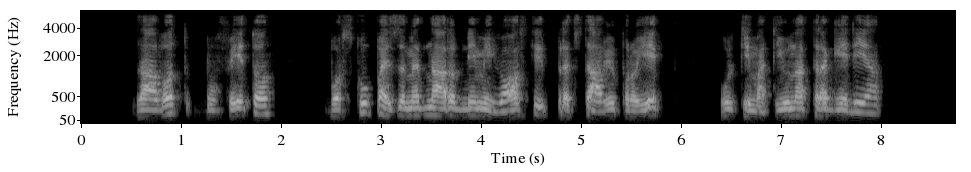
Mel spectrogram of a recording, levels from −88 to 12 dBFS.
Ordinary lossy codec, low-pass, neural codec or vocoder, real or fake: none; 5.4 kHz; codec, 16 kHz, 4.8 kbps, FACodec; fake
